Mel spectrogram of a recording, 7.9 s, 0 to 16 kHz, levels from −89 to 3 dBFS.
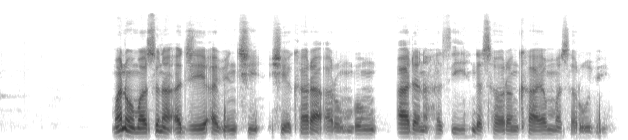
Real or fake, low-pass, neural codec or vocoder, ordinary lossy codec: fake; 10.8 kHz; vocoder, 24 kHz, 100 mel bands, Vocos; none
